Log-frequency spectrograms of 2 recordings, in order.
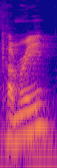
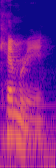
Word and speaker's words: Cymru: By the way, Kemri is pronounced Cymru. I've always thought it was pronounced Kemri.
